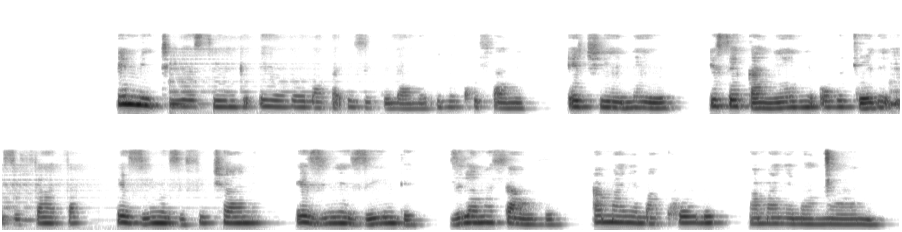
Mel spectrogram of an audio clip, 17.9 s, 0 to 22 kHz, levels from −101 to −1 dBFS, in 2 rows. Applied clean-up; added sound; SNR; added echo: neural mask model DeepFilterNet 3.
